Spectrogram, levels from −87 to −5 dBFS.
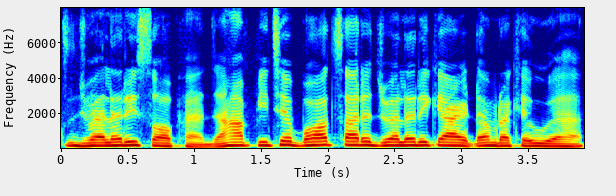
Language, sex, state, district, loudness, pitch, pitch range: Hindi, male, Jharkhand, Garhwa, -11 LUFS, 170 Hz, 155-185 Hz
